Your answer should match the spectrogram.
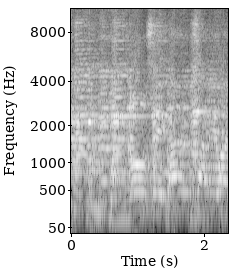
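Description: Live folk band playing a Latin American tune: two accordions carry the melody over strummed guitars and an electric bass line.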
